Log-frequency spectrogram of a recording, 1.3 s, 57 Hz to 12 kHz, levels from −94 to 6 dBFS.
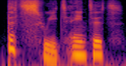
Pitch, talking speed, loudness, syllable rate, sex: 135 Hz, 190 wpm, -21 LUFS, 3.7 syllables/s, male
